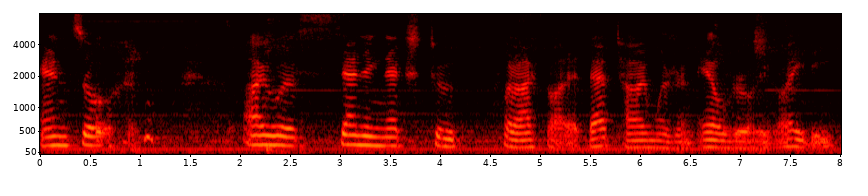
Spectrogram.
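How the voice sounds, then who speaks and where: A woman talks very slowly amid noticeable background noise and audible room echo. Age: 80s+. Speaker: churchgoer giving testimony. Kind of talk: testimony. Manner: halting, with fillers.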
